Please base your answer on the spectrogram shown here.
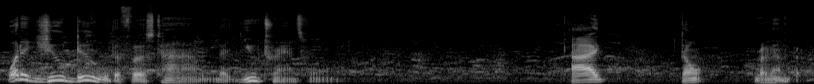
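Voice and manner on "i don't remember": halting reluctance. Acted. Asked about his first transformation, halting and reluctant. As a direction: force it out word by word, haltingly.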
